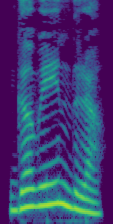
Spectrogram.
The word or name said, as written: ಗವೇಂದ್ರ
